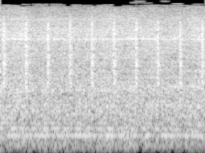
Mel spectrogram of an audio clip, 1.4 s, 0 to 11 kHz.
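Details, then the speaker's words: 1993 Ford F-150 with 4.9-liter inline six, at idle: crisp, even, light metallic ticking at roughly seven per second from the top end; a tapping present for years under the previous owner, thought not serious. "yes it is making a tapping noise however it's been like this for a while"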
